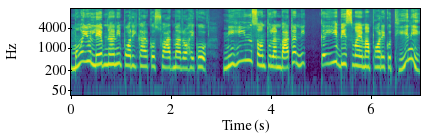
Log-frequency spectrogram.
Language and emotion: Nepali, happy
